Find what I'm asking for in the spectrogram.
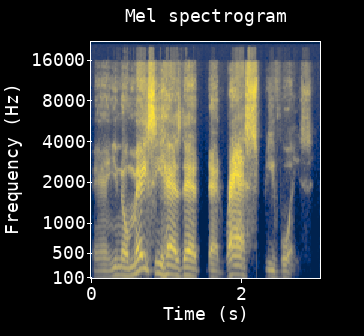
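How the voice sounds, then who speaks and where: A man's voice: mid-range voice, expressive, measured pace, bright, forceful tone, no echo, clean studio sound. Slangy talkative male podcast host. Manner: loose, slangy and talkative, with frequent "man" and "you know what I'm saying". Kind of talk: casual opinion podcast.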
